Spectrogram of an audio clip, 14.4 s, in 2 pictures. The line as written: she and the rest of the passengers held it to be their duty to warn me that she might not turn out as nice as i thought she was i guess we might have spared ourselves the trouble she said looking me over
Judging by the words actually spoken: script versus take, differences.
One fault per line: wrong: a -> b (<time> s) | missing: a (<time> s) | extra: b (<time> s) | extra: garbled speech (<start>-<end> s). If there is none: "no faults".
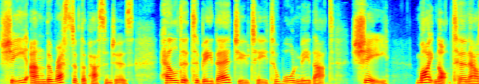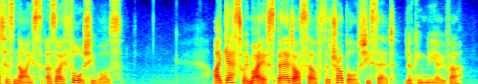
no faults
